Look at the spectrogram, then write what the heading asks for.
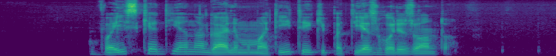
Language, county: Lithuanian, Kaunas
